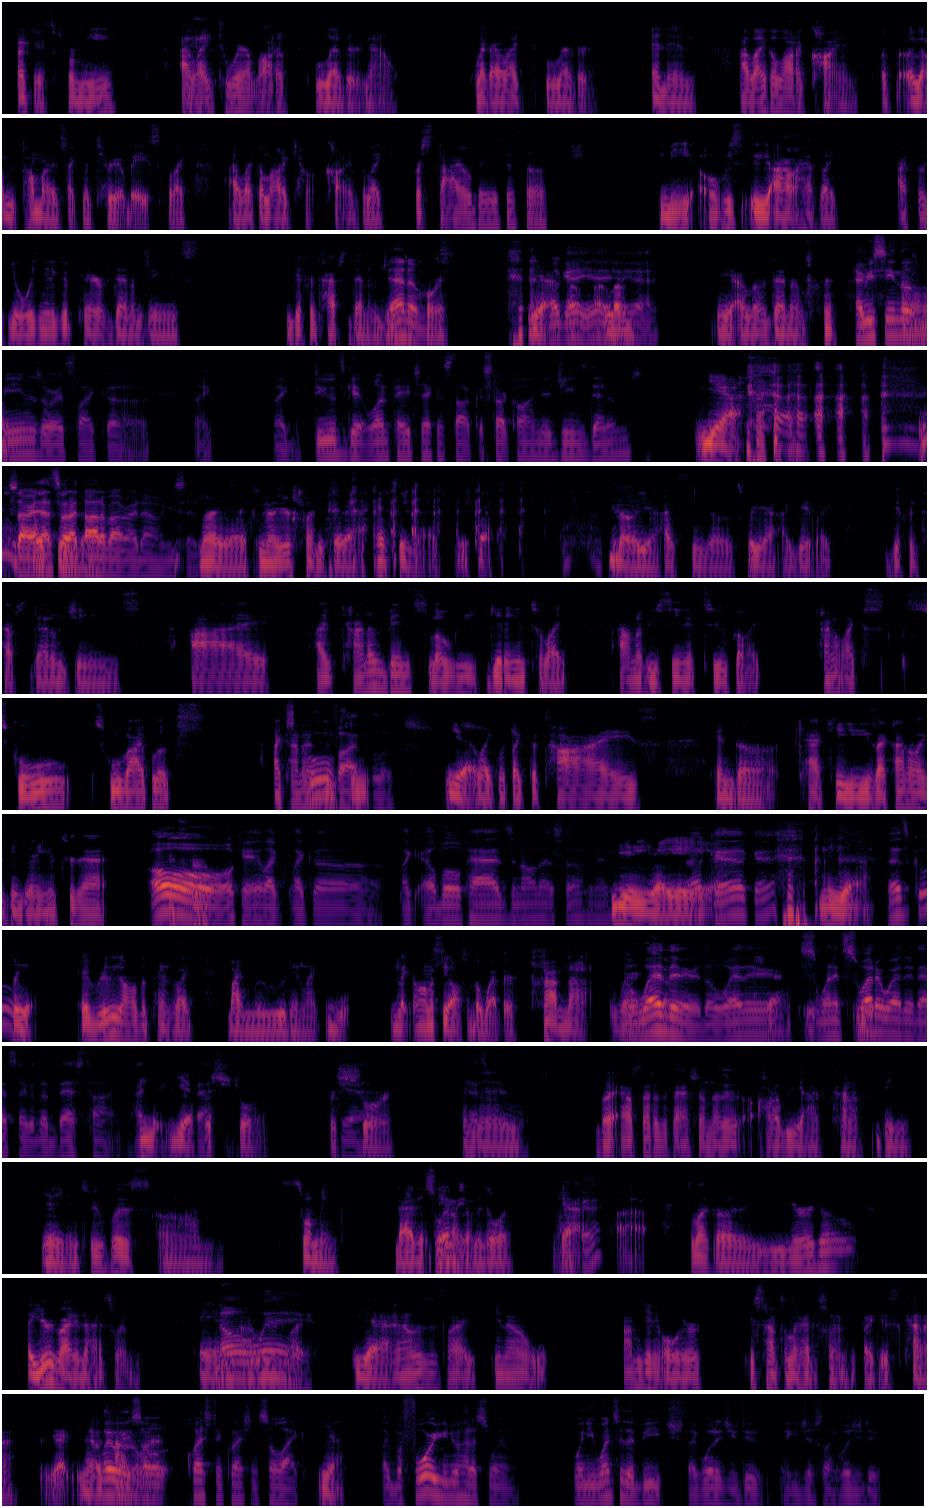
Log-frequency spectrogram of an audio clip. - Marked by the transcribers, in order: chuckle; other background noise; tapping; chuckle; laugh; chuckle; background speech; laugh; chuckle; laugh; drawn out: "I"; laugh; laughing while speaking: "I'm not"; surprised: "No way"
- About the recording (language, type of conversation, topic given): English, unstructured, What’s a hobby that surprised you by how much you enjoyed it?
- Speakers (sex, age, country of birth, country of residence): male, 20-24, United States, United States; male, 20-24, United States, United States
